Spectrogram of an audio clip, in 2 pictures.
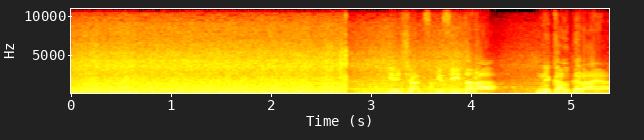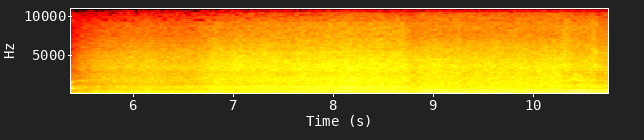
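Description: Floodwater after continuous rain in Dehradun roars steadily and loudly around a stranded vehicle, a broad rushing wash that briefly drops out while someone speaks over it, then returns.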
